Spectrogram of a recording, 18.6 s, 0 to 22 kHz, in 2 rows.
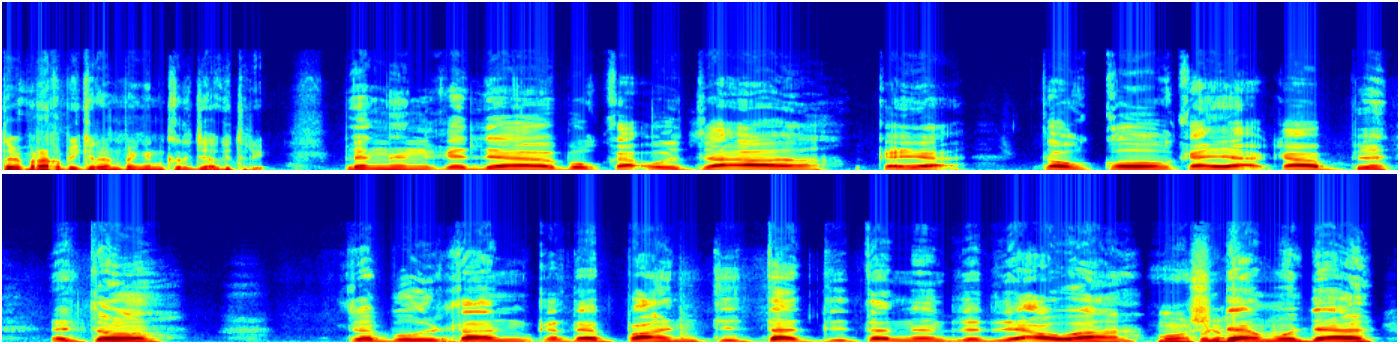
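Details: Adult man born in 1987 with severe cerebral palsy from birth, attributed to a birth injury during a breech delivery; unable to walk until about age 9; able to speak but not clearly; dysarthria (cerebral palsy).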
